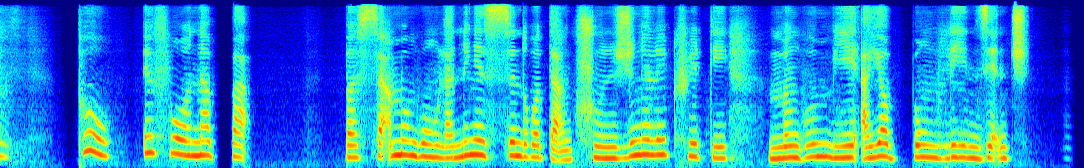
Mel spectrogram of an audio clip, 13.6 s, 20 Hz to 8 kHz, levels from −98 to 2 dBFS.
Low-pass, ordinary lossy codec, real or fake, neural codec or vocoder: 7.2 kHz; AAC, 32 kbps; fake; codec, 16 kHz, about 1 kbps, DyCAST, with the encoder's durations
